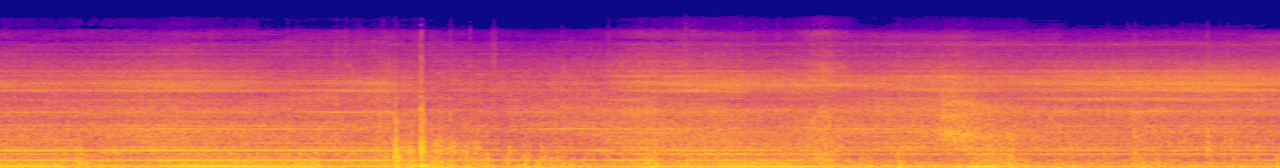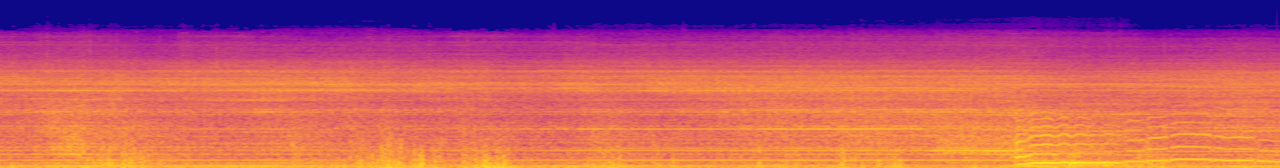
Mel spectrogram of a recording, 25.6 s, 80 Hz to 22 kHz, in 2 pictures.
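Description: A 2021 Lincoln Navigator rolls slowly in neutral with a steady low engine drone and a constant tonal hum, joined near the end by a rising whine.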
